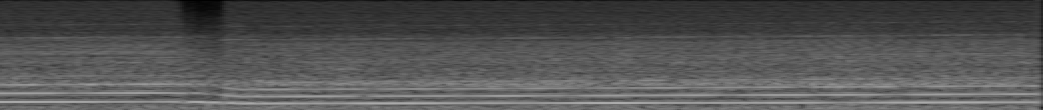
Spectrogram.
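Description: A car engine drops in pitch as the gear shifts up, then climbs again.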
